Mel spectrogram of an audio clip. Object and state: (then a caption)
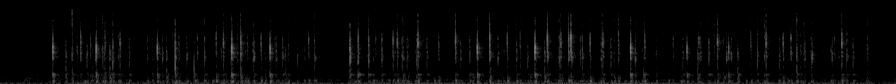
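Mechanical keyboard, aluminum case with plastic keycaps. A Space65 CyberVoyager 65% mechanical keyboard, with a white-gold aluminum case, plastic keycaps, a carbon fiber plate and Holy Panda tactile switches, is typed on steadily with the fingertips of both hands. The sound is a rapid run of short, bright, clacky keystrokes with a little low thock beneath. Each keystroke dies away almost instantly, and there is a brief pause about a third of the way through.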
